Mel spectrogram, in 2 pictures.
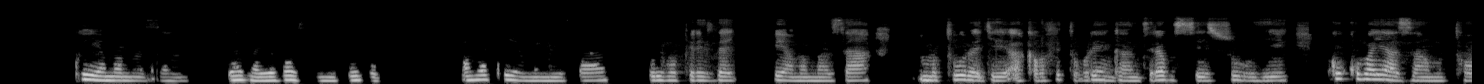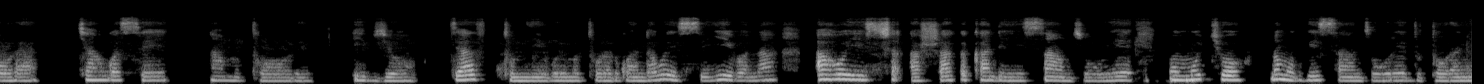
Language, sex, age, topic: Kinyarwanda, female, 36-49, government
